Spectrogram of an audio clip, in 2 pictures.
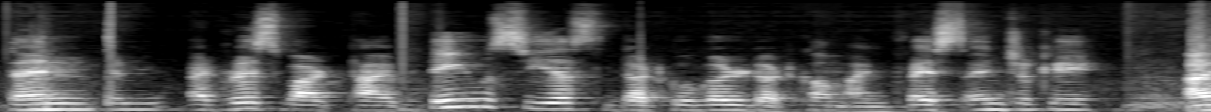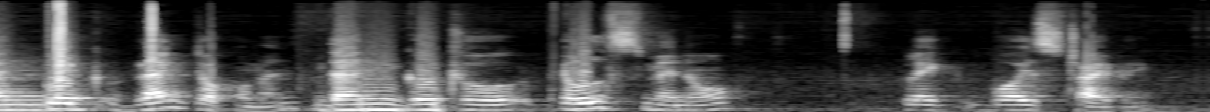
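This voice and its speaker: A man with a Nepali accent, a native Nepali speaker, talking through a software tutorial in plain, unhurried step-by-step instructions. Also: a little high, slight background noise, poor audio. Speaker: tutorial presenter. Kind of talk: screen-recorded software tutorial.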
